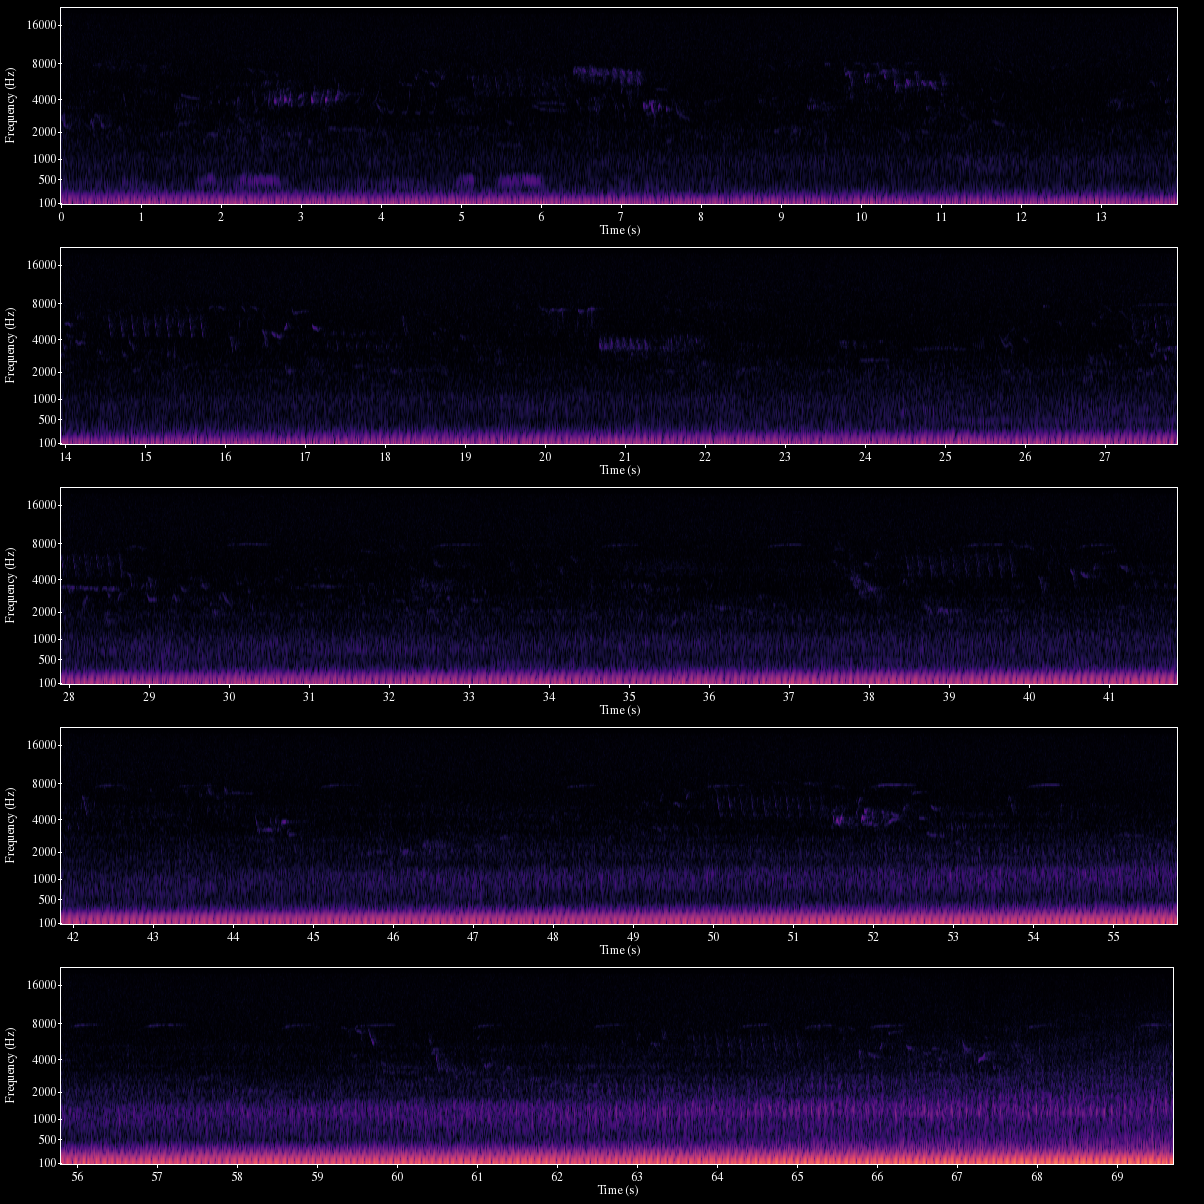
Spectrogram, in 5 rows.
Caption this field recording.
A Narrowboat passes a small beach uncovered by the river. The boat's wash laps the sand then rebounds from the opposite bank. At the end two geese fly overhead together. The mics and recorder are in a rucksack suspended from an umbrella stuck in the sand. MixPre 3 with 2 x Beyer Lavaliers.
